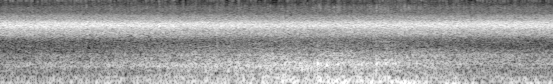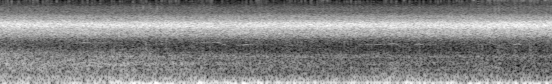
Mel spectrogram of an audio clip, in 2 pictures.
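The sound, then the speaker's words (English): Cicadas buzz in a steady, loud, high drone beside a house. A car passes once early on with a low rumble that swells and fades beneath the constant insect hiss. “So I'm standing right by my house, and what you're hearing are the cicadas and some cars that are coming by.”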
